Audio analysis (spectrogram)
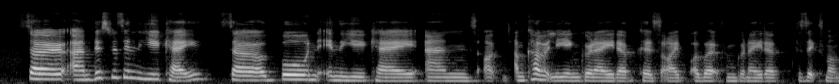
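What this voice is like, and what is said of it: Speaks with a noticeable accent. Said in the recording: “I can hear an accent.”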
